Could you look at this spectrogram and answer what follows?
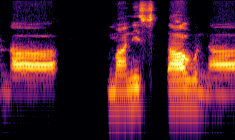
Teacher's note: یہاں نون کو ہم ایک الف تک کھینچ کر پڑھیں گے کیونکہ یہاں کھڑا زبر ہے اور کھڑے زبر کو ایک الف تک کھینچ کر پڑھتے ہیں.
